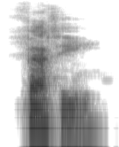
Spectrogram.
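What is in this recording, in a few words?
"fatty", Australian English; pronunciations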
